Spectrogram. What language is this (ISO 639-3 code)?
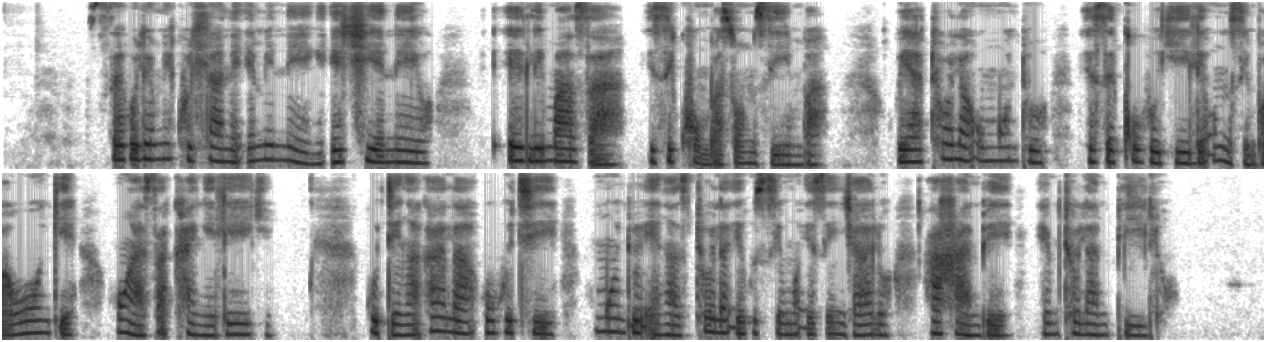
nde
